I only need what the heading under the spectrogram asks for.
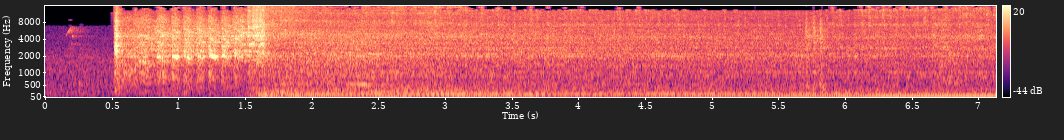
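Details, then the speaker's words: Audi S4/S5/SQ5 3.0T with catless downpipes (later removed): engine starts and settles into a deep booming low exhaust drone with a raspy edge. "Okay, if you could hear how bad that was, you already know why I had to remove those downpipes."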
